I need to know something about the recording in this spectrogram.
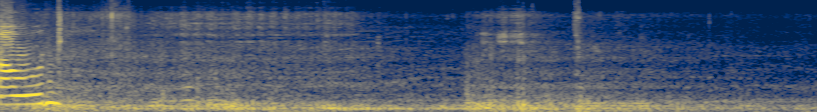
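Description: Steady low rumble inside the cabin of a running car, with a single sharp click a little over four seconds in.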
